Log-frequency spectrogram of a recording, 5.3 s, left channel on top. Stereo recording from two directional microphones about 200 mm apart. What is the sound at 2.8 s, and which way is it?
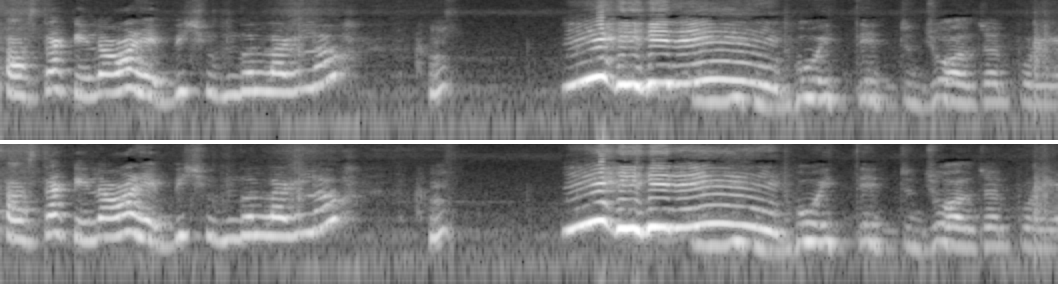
A woman's voice, 10° right (ahead or behind).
